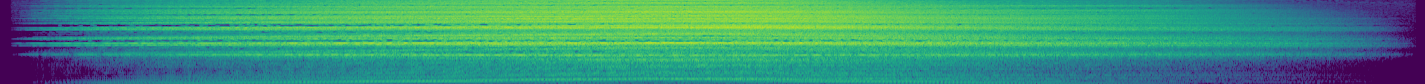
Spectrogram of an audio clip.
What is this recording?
Creepy Transition sound fx.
